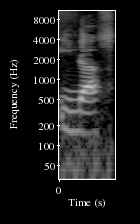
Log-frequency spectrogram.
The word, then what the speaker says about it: enough: you do it and why it's not pronounced like a doughnut it's like you know no it's enough why there's no f there you memorize as much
